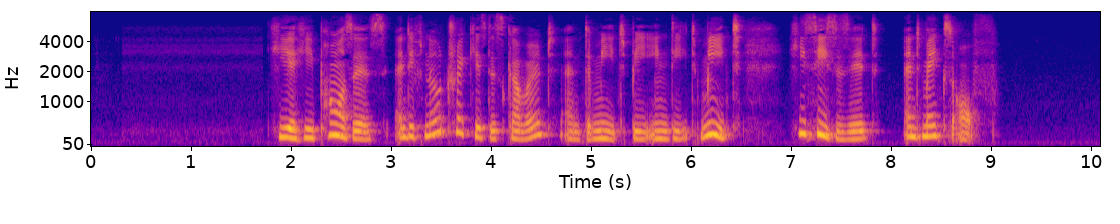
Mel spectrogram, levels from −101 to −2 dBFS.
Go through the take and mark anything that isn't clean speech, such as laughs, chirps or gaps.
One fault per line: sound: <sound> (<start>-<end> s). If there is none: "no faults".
no faults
